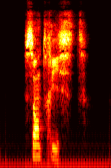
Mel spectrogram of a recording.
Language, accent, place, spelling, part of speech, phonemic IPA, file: French, France, Lyon, centriste, adjective / noun, /sɑ̃.tʁist/, LL-Q150 (fra)-centriste.wav
- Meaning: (adjective) centrist; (noun) a centrist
